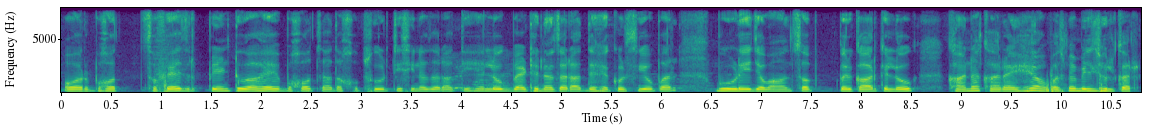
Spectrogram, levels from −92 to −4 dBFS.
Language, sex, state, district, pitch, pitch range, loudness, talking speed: Hindi, male, Uttar Pradesh, Jyotiba Phule Nagar, 165 Hz, 155-170 Hz, -19 LUFS, 195 wpm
